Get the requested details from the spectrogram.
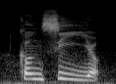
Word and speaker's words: Consiglio: Oh, how do you say your last name, please, Michela? Consiglio? Consiglio. Consiglio. – Consiglio. – Yes.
